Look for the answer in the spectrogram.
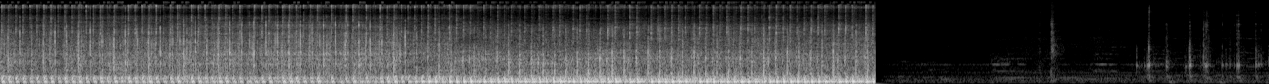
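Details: Atlet 300 with a 172FMM engine at steady idle: a regular hard knock about three to four times a second until shutdown. The oil centrifuge came loose and broke apart, leaving the oil channel intact.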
